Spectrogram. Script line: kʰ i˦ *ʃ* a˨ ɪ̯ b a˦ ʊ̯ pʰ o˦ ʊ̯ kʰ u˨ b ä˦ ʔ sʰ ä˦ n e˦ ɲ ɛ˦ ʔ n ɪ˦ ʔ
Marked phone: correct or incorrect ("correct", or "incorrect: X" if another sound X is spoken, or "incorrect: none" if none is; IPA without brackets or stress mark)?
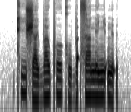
correct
